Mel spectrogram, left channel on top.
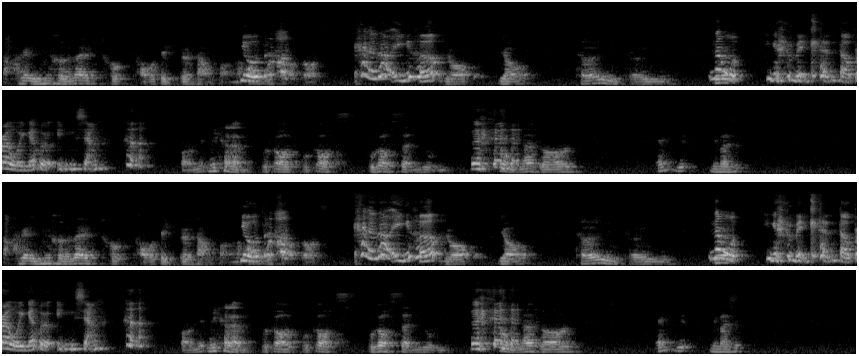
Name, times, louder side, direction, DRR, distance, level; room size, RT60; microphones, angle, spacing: voice 1, 0.0-3.1 4.4-4.7 5.0-5.3 5.7-6.7 7.1-7.3 10.3-13.0 13.5-14.3 15.1-15.9, right 2 dB, 45° right, 1.1 m, -33 dB
voice 2, 2.4-2.9 3.5-4.5 7.1-7.3 7.6-10.0 13.2-13.7, right 1 dB, 60° right, 1.4 m, -27 dB
7.0 x 4.4 x 3.3 m
head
